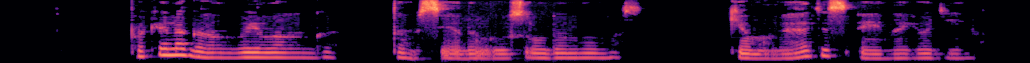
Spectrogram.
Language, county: Lithuanian, Vilnius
